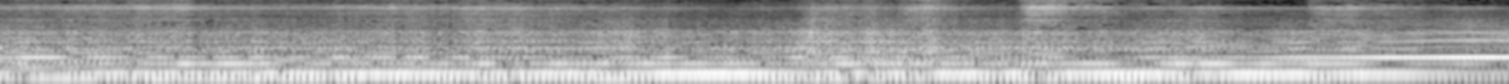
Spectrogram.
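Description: Loud music at a metal gig: a steady drone of low held notes, with no clear drumbeat.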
